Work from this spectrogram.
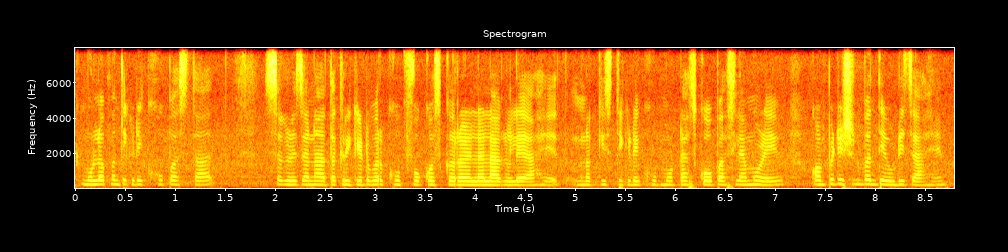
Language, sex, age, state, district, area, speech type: Marathi, female, 18-30, Maharashtra, Ratnagiri, rural, spontaneous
